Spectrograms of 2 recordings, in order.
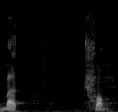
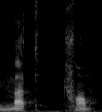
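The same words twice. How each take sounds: First: The surname's vowel sounds like the 'u' in 'cup'. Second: The surname's vowel sounds like the 'o' in 'top'. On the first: The speaker calls it wrong. "instead of" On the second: The speaker calls it right. "we're gonna say"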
